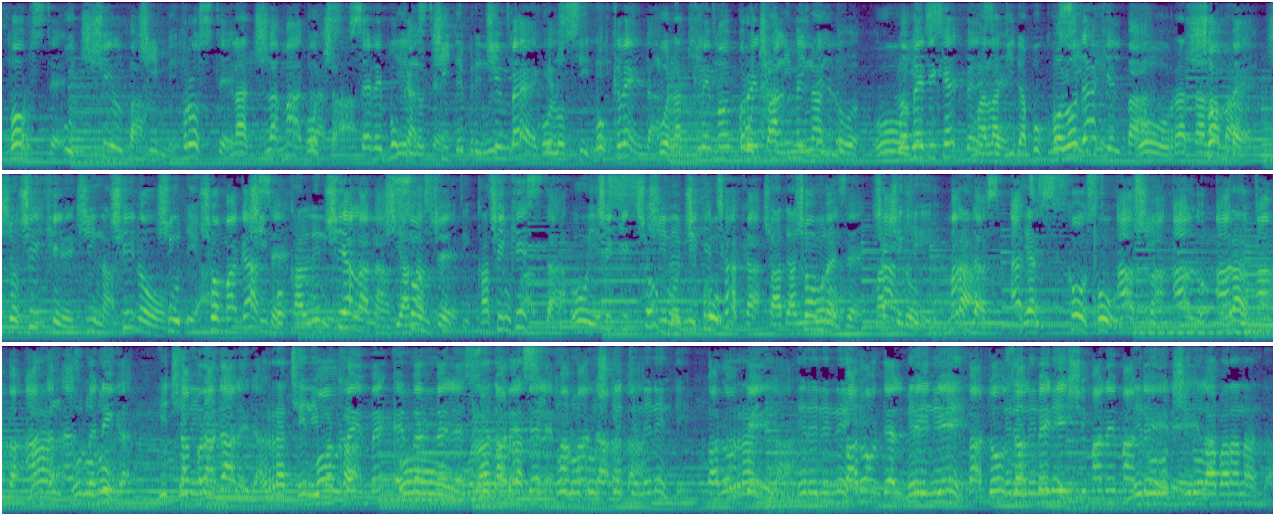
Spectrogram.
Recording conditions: live audience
